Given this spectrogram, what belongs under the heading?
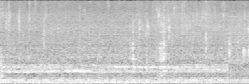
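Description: Chicken meatballs with kashar cheese sizzle and crackle steadily in a hot pan, a soft continuous frying hiss with faint pops, no talking.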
